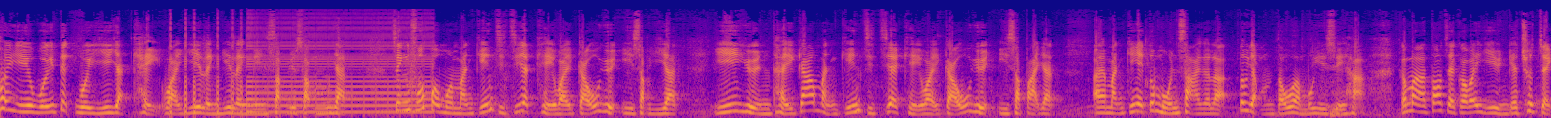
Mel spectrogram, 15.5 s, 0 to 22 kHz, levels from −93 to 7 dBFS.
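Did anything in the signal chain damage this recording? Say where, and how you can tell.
Yes. The analogue wiring picked up and rectified radio pulses from a nearby 2G handset, producing GSM signalling bursts from 1.7 to 2.42 s. They are heard as a galloping dit-dit-dit of short 217 Hz buzzes, roughly as loud as the sound itself.

Immediately afterwards, the same analogue stage rectified that phone's transmission during a call, giving GSM phone buzz from 2.47 to 4.34 s. It is a steady, raspy 217 Hz tone rich in harmonics, about 6 dB below the sound, and it tracks the handset's burst rate rather than the audio.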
